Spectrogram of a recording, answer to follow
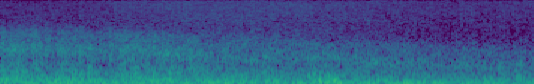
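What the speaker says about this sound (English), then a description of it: "There's Behemoth just screeching through the sky like a lightning bolt" Behemoth monster thundering through the sky in Final Fantasy XI, a deep, rumbling roar with a low, thunder-like swell, loud and continuous, with no talk.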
